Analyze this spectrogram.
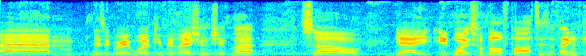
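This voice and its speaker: A man with a Yorkshire accent speaks at a moderate pace in a fairly low voice, his intonation fairly even. Noticeable background noise sits behind him. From Yorkshire, England. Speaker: caravan park worker. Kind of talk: interview.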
